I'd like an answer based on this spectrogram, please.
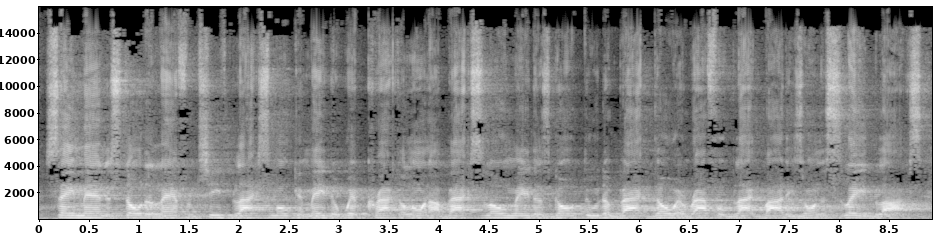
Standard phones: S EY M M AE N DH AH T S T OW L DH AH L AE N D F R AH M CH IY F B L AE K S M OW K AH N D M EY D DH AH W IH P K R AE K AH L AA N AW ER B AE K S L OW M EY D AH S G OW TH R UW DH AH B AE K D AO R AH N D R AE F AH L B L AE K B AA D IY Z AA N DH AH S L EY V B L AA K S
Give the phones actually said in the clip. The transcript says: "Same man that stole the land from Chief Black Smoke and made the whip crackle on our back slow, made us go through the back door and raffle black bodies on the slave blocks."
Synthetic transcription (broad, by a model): S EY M M AE N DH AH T S T OW L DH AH L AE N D F R AH M CH IY F B L AE K S M OW K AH N M EY D DH AH W IH P K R AE K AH L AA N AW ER B AE K S L OW M EY D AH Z G OW TH R UW DH AH B AE K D AO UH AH N R AE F L B L AE K B AA D IY Z N DH AH S L EY V B L AA K S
